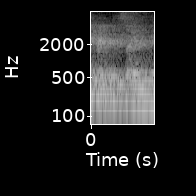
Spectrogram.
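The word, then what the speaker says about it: foeticide: Spelling का एक ही spelling का अंतर है। यहाँ ओ आ रहा है, देख लीजिए, मैच कर लीजिए, यहाँ ओ दे दिया। पढ़ना इसको भी फेटिसाइड ही है। क्या पढ़ोगे? फेटिसाइड। इसको भी फेटिसाइड ही पढ़ेंगे, ठीक है। ये ओ यहाँ पर साइलेंट है, ठीक है।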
